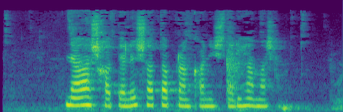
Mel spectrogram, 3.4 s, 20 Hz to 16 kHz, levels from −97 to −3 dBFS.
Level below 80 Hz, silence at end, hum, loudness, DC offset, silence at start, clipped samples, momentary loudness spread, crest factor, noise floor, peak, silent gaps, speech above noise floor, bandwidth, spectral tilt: -52 dBFS; 0 s; none; -17 LUFS; under 0.1%; 0.65 s; under 0.1%; 11 LU; 18 dB; -49 dBFS; -2 dBFS; none; 32 dB; 11.5 kHz; -3.5 dB/octave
